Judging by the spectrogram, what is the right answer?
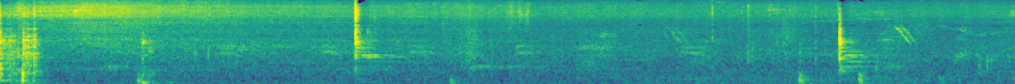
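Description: A whole roast goat sizzling in a large aluminium idli steamer pot as it is turned and handled, with a high hiss strongest at the start. Two sharp metallic clinks on the pot come a few seconds apart.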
